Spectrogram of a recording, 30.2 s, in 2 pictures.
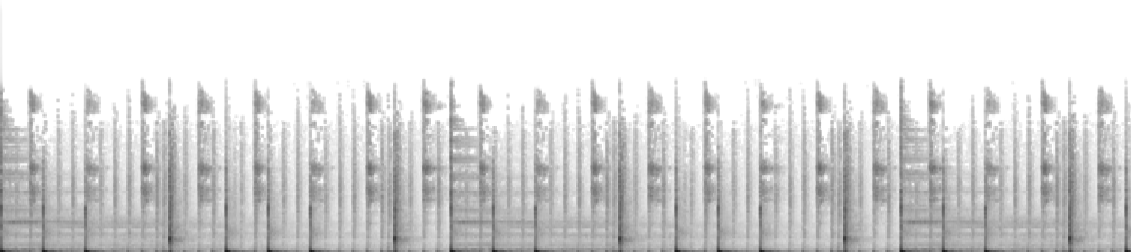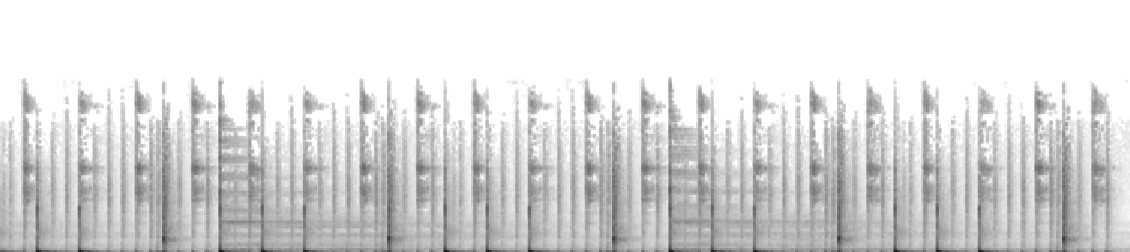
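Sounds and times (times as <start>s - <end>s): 
drums: 0.0s - 30.1s.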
